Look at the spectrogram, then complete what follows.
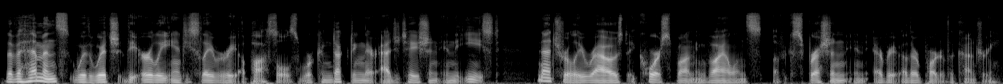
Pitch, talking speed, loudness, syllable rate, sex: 95 Hz, 175 wpm, -23 LUFS, 6.5 syllables/s, male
